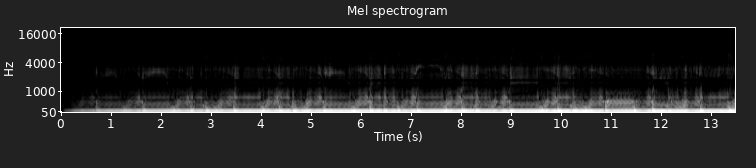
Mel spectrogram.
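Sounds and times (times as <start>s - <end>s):
small leather didgebox drone in F sharp: 0.0s - 13.4s.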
